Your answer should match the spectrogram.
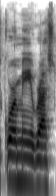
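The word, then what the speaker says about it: gourmet: stars at restaurant 그래요 발음을 을고메이라고 한다는 거 기억해 주세요. 프랑스어이다 보니까 T로 끝나지만 T 발음하지 않습니다.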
